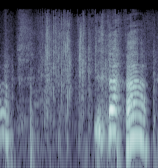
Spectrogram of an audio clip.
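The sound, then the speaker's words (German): Used wrapping paper taken from the wastebasket is crinkled and crumpled in short, scratchy bursts, with a person's voice briefly sounding near the end. “Und jetzt brauche ich nur noch etwas Geschenkpapier. Am besten benutztes aus dem Papierkorb.”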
